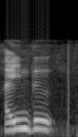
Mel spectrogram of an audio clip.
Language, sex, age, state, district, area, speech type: Tamil, female, 18-30, Tamil Nadu, Kallakurichi, urban, read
